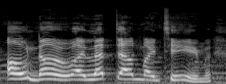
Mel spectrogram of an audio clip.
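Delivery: high-pitched hammed-up fretting; mock worrying. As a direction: wail it in exaggerated worry, mocking her. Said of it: "she's constantly worrying".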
